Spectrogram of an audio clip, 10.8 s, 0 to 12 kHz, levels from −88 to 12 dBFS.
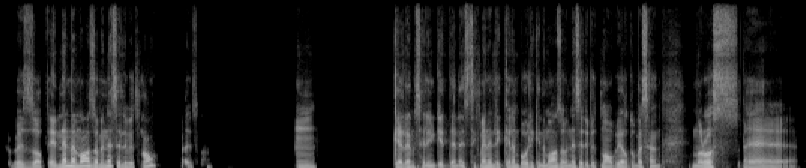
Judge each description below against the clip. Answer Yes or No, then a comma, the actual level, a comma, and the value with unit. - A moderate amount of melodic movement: Yes, average, 3.9 semitones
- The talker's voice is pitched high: No, low, 120 Hz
